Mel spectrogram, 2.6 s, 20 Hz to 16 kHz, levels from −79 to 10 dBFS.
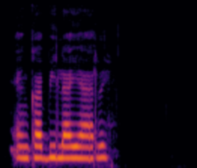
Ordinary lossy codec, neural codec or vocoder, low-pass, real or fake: none; vocoder, 44.1 kHz, 128 mel bands every 256 samples, BigVGAN v2; 14.4 kHz; fake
